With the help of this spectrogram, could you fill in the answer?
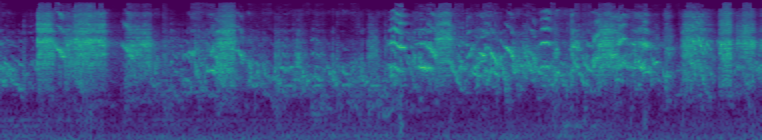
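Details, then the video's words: Budgerigars, a pet breeding pair, in loud continuous warbling chatter of buzzy, squeaky chirps with barely any gaps. "Cute Budgies Chirping Sounds"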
